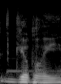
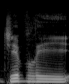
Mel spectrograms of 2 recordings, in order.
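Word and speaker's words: Ghibli: to pronounce it as gibly not jubly I used to pronounce it as gibl too I think jibli is the correct one correct me if I'm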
